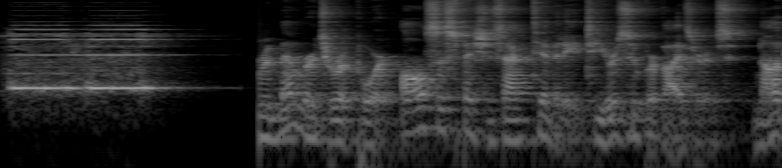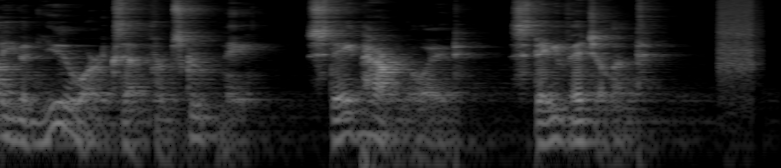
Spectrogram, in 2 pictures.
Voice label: Announcement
